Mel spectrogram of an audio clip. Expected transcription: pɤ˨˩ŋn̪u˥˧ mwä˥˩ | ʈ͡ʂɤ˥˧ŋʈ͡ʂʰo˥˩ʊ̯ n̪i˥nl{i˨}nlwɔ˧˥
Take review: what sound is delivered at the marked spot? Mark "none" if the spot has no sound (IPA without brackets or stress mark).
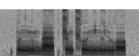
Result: i˨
